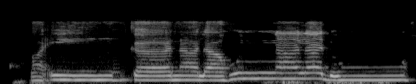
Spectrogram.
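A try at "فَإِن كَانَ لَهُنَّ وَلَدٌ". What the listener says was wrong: Waladun tak tertinggal tak? Wah macam tak dengar wah. Lahunna waladun. Ke laju sangat agaknya. Saya dengar macam lahunna ladun.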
